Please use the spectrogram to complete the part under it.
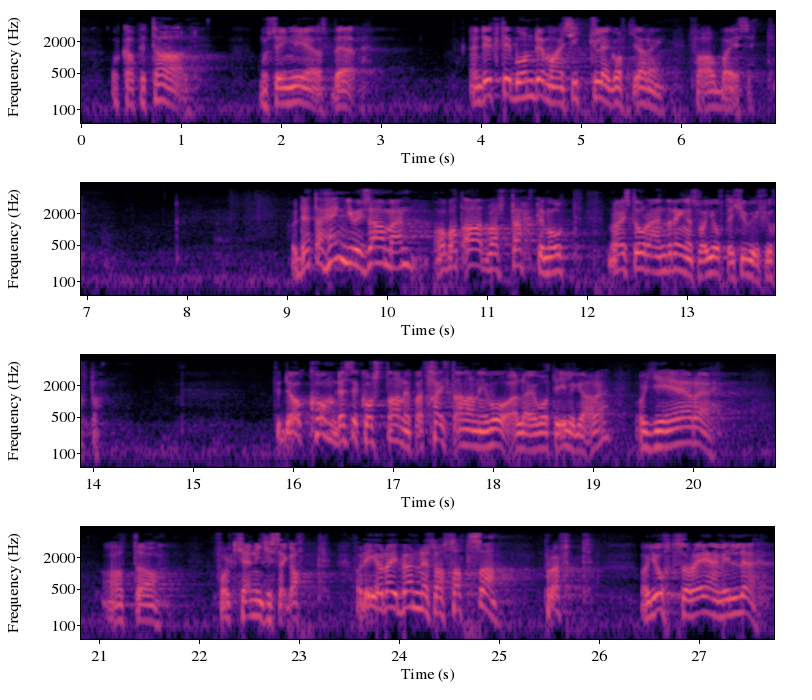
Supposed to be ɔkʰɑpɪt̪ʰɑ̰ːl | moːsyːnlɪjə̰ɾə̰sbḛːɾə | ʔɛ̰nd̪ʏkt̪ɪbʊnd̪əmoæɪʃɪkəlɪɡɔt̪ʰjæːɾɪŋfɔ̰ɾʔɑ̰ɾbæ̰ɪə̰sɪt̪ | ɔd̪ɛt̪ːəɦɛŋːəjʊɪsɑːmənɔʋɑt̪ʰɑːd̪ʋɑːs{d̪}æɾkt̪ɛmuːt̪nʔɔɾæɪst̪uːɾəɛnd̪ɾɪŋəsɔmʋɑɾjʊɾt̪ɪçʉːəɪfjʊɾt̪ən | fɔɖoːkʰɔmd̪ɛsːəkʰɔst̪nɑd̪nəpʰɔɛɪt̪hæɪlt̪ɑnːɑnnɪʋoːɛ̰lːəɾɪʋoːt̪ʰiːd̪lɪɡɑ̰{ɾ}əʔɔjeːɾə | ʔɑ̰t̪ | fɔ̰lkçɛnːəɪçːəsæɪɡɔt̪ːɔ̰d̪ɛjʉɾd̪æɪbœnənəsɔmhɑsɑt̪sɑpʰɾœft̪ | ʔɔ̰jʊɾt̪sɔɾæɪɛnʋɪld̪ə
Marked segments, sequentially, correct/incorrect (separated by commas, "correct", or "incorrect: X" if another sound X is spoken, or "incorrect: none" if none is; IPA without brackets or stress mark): incorrect: t̪, correct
